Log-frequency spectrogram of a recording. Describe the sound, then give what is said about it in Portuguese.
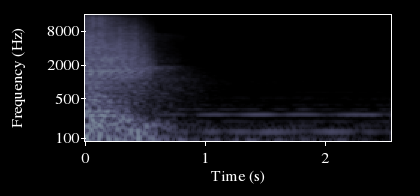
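A loud explosion bursts out at once, its sharp blast fading within a second into a deep, steady rumble that lingers to the end with no voices. “Um clarão que se tornou uma explosão.”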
